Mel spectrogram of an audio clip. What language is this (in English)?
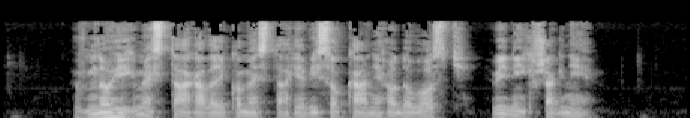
Slovak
